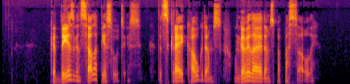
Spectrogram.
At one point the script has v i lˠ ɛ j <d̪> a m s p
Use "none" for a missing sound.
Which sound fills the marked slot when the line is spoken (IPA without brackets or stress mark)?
d̪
